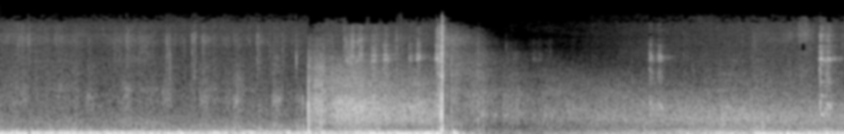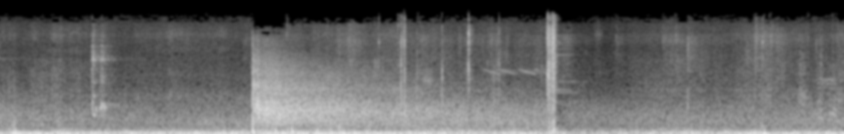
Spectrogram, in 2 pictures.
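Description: Two sharp shotgun shots about ten seconds apart, the first about four seconds in, over a steady low rumble of wind on the microphone.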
